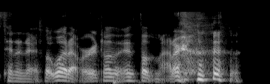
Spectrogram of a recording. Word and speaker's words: tinnitus: Technically it's tinnitus, but whatever.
